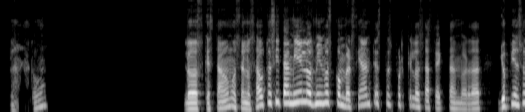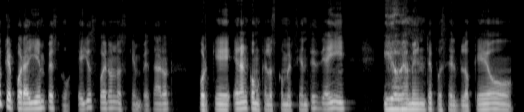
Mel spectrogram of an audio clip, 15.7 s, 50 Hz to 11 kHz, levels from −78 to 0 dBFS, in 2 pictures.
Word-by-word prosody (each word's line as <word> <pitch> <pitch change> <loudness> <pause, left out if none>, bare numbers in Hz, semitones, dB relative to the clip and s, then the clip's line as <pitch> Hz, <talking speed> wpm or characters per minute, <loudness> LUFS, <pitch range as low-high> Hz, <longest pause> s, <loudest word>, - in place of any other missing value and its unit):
¡Claro! 165 +9 -11 2.1
Los 130 0 +7
que - - -11
estábamos 150 +6 +1
en 135 - +3
los 120 0 -1
autos, 210 +8 +3
y 275 - +3
también 255 +2 +7
los 260 -4 +7
mismos 245 +1 +4
comerciantes, 215 - +1
pues, 230 -3 -8
porque 220 -4 -9
los 170 -2 -2
afectan, 140 -2 -3
¿verdad?, 125 +2 -2 0.2
yo 180 -1 +4
pienso 230 +2 +1
que 165 -5 +2
por 130 0 0
ahí 125 +2 +2
empezó. 140 - -7
Ellos 155 +7 -7
fueron 140 -1 -7
los 125 -1 -11
que 125 -4 -19
empezaron 115 +3 -10 0.4
porque 110 -2 -1
eran 135 +2 +2
como 125 -4 -2
que 110 - -10
los 105 0 -7
comerciantes 110 +4 -10
de 120 - -7
ahí, 130 0 -3 0.5
y 115 0 -2
obviamente 115 +1 0
pues, 110 0 -13
el 105 -2 -6
bloqueo 110 +3 -4
130 Hz, 155 wpm, -22 LUFS, 115-175 Hz, 2.1 s, Los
